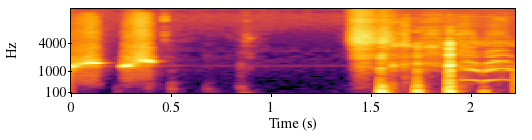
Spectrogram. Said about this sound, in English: That is the 17th century traditional Japanese song of a shepherd. Ah, whistling song. Great. An actual shepherd song, clearly not recorded back then, more recently, but still quite a long time ago from the sound of it.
